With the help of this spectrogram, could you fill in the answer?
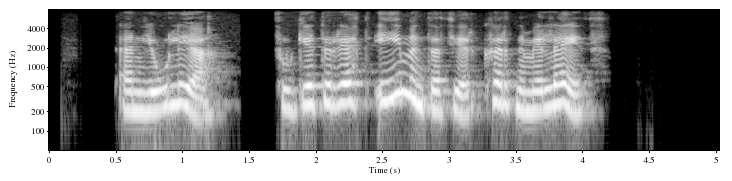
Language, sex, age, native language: Icelandic, female, 30-39, Icelandic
